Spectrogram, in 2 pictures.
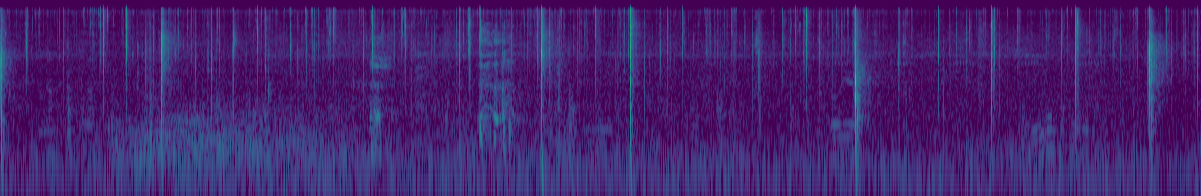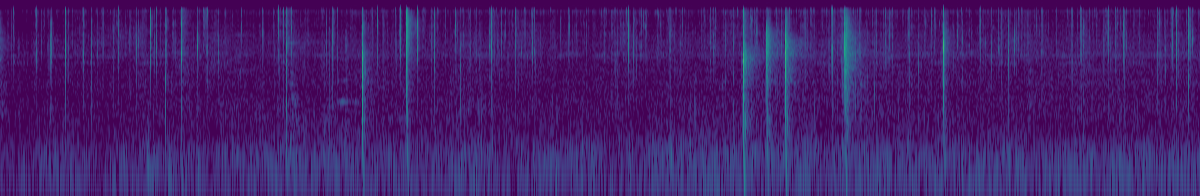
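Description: Wood campfire burning in a fire pit, crackling with irregular sharp pops and snaps, a quick cluster of louder pops near the end.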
